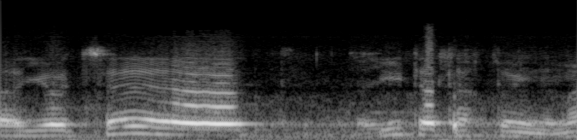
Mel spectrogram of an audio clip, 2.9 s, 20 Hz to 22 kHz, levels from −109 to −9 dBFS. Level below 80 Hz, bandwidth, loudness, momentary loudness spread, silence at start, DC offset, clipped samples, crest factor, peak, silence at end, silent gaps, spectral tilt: -70 dBFS; 5.4 kHz; -30 LUFS; 21 LU; 0 s; under 0.1%; under 0.1%; 14 dB; -18 dBFS; 0 s; none; -7.5 dB/octave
